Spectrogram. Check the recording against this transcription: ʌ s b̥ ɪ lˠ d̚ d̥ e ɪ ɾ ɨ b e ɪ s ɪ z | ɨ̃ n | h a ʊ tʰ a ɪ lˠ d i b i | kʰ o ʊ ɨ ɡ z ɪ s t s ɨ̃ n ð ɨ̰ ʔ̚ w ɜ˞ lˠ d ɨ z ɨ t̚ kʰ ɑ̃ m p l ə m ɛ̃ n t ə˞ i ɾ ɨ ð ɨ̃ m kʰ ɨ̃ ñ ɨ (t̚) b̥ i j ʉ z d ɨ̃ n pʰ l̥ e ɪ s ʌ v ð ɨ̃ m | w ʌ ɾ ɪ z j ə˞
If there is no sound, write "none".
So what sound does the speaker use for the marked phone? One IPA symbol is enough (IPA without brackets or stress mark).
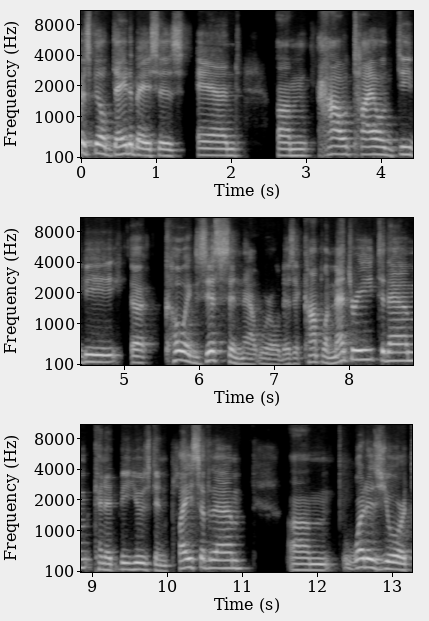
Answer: t̚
